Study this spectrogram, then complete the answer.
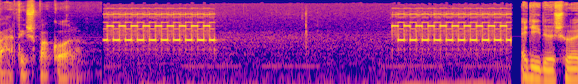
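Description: An intercom beeps in a rapid steady pulse.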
